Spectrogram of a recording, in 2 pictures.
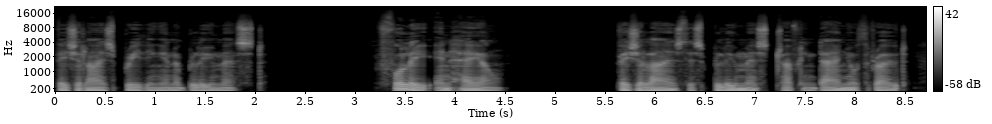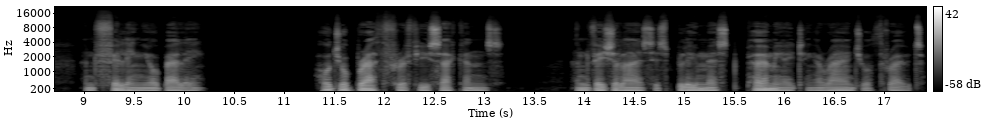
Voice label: voiceover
